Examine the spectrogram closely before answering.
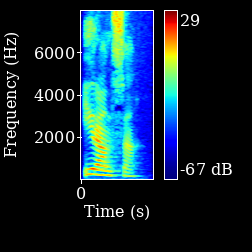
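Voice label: "иранса" Komi, female; audio dict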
